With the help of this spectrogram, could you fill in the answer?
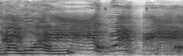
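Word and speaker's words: Maignan: I know it's Manian. Walter Sama Mike Nian. Manian. Mike Mignon.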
